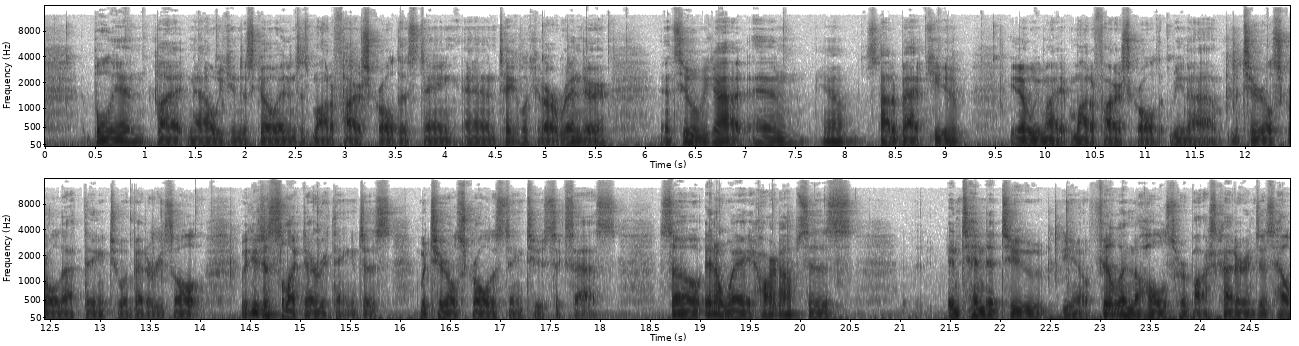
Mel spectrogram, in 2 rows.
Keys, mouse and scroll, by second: 0.1 click, 0.8 m, 1.5 click, 1.9-2.5 scroll up 3, 2.5 click, 2.8-3.1 scroll down 4, 3.0 alt+a, 3.2 middle click, 4.9 click, 5.4 shift+middle click, 8.2 click, 8.8 alt+m, 9.4 ctrl+click, 9.7-11.1 scroll up 5, 11.1 click, 11.9 alt+a, 12.2 middle click, 13.5 a, 14.2 m, 15.0 ctrl+click, 15.4-16.6 scroll up 4, 16.6-17.7 scroll up 3, 17.7 scroll up 1, 18.6 click, 19.1 click, 19.8 alt+m, 20.1 ctrl+click, 20.5-20.8 scroll up 1, 21.1-22.0 scroll up 1, 22.0 click, 22.6 alt+a.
